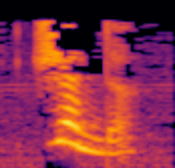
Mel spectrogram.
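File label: "认得", Mandarin Chinese; chinese-flashcards; hsk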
